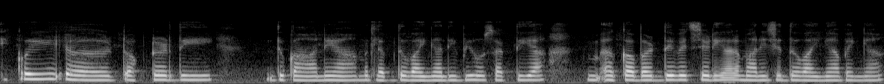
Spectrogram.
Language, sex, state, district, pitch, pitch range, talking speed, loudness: Punjabi, female, Punjab, Kapurthala, 200 Hz, 195-210 Hz, 140 wpm, -17 LUFS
